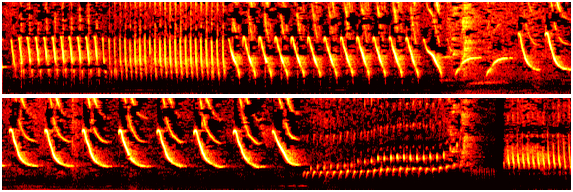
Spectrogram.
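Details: A canary sings a fast, varied song of high buzzy trills, rapid repeated down-slurred notes and rolling tours over a faint low hum; the recording is a lure track meant to get young canaries singing quickly.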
